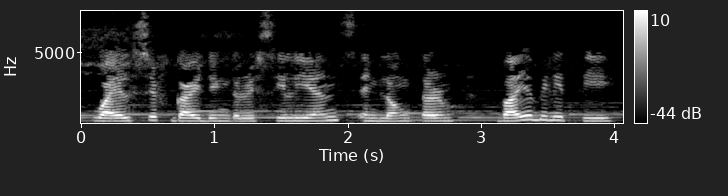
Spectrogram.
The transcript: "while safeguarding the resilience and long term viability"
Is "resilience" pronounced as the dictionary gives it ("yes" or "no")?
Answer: no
